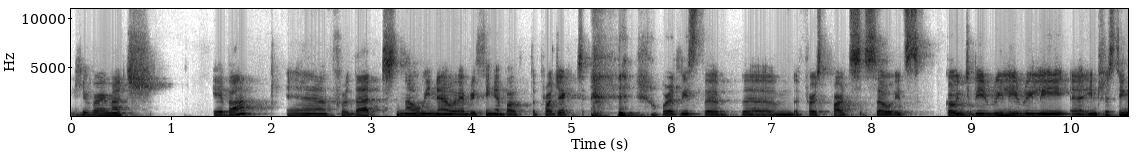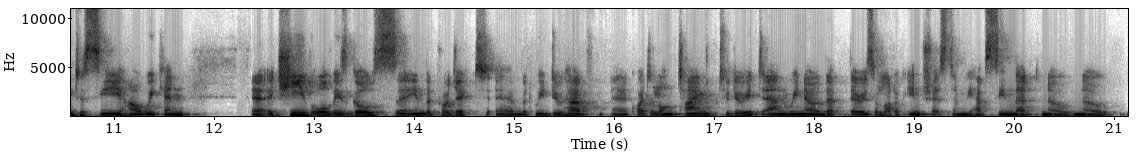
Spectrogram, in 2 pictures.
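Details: Adult speaker; ordinary speech.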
